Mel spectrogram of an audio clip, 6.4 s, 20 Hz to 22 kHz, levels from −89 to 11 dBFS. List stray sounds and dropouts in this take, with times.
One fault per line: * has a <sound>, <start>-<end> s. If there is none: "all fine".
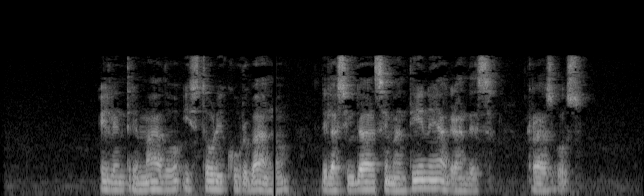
* has a dropout, 2.7-2.8 s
